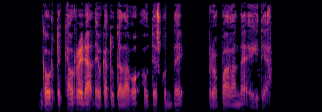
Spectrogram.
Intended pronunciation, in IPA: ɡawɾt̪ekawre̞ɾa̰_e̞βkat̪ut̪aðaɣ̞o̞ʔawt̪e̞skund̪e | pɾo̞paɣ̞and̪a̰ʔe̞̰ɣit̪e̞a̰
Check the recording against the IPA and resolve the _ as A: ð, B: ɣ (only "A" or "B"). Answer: A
